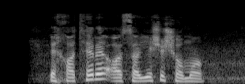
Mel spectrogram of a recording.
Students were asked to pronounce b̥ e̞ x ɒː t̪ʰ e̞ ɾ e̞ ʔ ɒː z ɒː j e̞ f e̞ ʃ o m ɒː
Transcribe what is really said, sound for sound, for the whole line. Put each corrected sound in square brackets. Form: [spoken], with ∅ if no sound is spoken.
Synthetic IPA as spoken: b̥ e̞ x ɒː t̪ʰ e̞ ɾ e̞ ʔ ɒː [s] ɒː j e̞ [ʃ] e̞ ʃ o m ɒː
